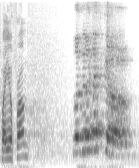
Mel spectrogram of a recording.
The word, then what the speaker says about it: Linlithgow: So please, for the first time and last time, can you please pronounce where you're from? Linlithgow. Linlithgow, of course, it's easy.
